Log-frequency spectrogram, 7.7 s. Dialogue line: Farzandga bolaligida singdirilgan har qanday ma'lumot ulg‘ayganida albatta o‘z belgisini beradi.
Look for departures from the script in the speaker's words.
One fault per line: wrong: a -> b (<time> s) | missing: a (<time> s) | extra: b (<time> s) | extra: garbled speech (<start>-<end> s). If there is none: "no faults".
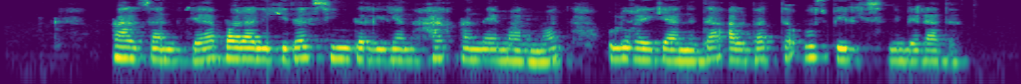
no faults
